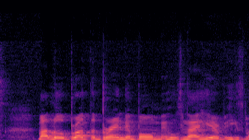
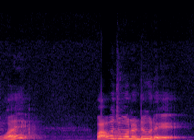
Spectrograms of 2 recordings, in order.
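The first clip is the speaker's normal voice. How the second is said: puzzled mom; 7 semitones higher, faster than usual. Retold or imitated. Mom questioning the video idea.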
